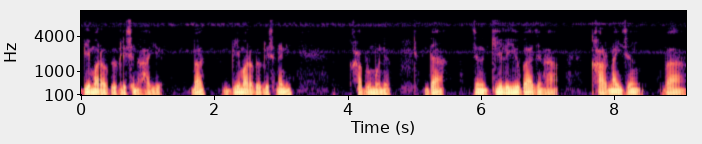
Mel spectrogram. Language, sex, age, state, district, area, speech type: Bodo, male, 30-45, Assam, Chirang, rural, spontaneous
